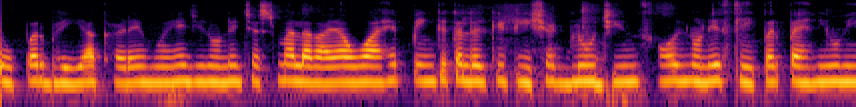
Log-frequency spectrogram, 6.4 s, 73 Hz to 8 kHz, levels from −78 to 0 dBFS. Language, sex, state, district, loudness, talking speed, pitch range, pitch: Hindi, female, Punjab, Pathankot, -17 LUFS, 205 wpm, 215-230 Hz, 225 Hz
